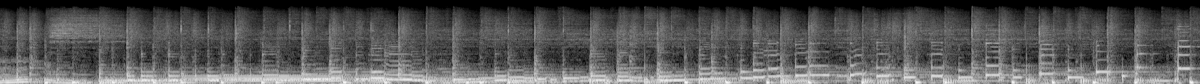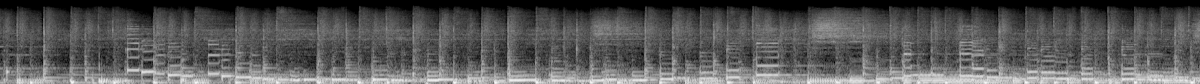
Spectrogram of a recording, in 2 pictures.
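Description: Electric guitar played through a restored 1960 EkoSuper amplifier, an AC30-type amp that Eko built for Vox, with bass guitar and a drum kit playing along. The guitar's single-note lines climb and fall over a steady beat.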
